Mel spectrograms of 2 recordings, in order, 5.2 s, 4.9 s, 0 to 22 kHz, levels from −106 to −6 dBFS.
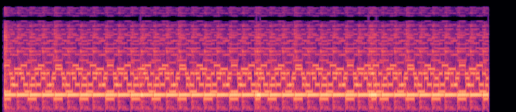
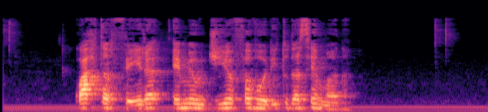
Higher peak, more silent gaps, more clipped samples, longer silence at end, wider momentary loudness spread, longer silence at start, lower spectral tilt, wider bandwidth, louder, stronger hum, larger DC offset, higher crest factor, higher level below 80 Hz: about the same, -4 dBFS vs -2 dBFS; neither; neither; second, 0.25 s vs 1.35 s; second, 2 LU vs 9 LU; second, 0.05 s vs 0.75 s; second, -1.5 dB/octave vs -6.5 dB/octave; first, 17 kHz vs 11.5 kHz; first, -18 LUFS vs -23 LUFS; second, none vs 60 Hz at -45 dBFS; neither; second, 14 dB vs 22 dB; second, -64 dBFS vs -54 dBFS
